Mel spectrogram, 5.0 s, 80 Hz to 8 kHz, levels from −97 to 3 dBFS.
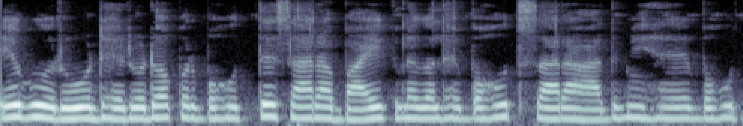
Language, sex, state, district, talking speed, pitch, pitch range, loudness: Hindi, female, Bihar, Katihar, 195 wpm, 215 Hz, 210-225 Hz, -16 LUFS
